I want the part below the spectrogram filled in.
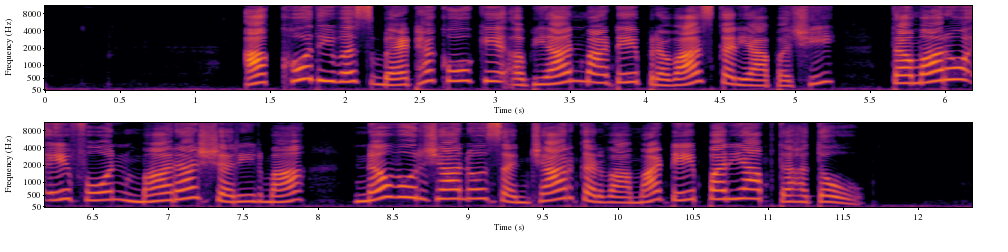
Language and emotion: Gujarati, neutral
